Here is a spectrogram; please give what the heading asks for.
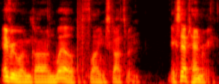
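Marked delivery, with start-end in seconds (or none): none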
